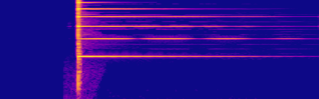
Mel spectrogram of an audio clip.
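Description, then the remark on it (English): A single bright doorbell chime rings out once, clear, its metallic tone lingering and slowly fading over about a second and a half, with nothing else around it. “But then, ding dong!”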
